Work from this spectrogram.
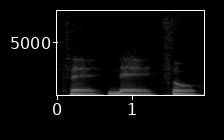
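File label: "thenetho", concatenated syllables; Affixing experiment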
